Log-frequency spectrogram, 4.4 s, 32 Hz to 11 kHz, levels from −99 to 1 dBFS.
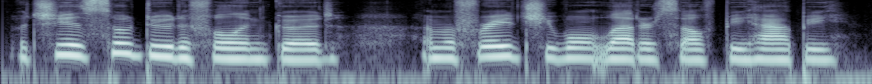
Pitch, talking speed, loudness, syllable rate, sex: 195 Hz, 205 wpm, -16 LUFS, 5.3 syllables/s, female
